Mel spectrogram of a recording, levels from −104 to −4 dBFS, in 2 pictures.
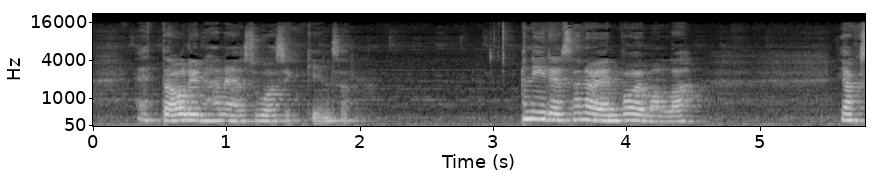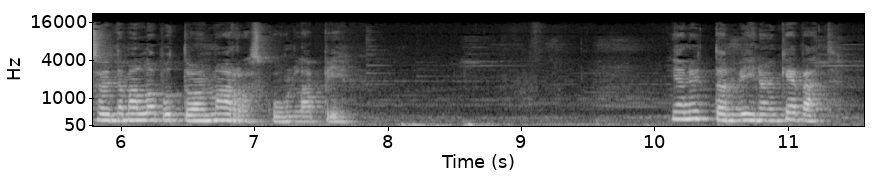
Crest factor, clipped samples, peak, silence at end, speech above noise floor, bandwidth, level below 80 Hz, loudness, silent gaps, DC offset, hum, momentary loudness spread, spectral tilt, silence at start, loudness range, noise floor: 18 dB; under 0.1%; -10 dBFS; 0.15 s; 27 dB; 16 kHz; -50 dBFS; -26 LUFS; none; under 0.1%; none; 21 LU; -5.5 dB/octave; 0.05 s; 7 LU; -53 dBFS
